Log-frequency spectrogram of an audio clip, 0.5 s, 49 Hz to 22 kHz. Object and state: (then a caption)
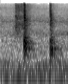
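Solid steel car body panel. Two light knocks on the steel body panel near the gutter of a 1995 Toyota Kijang give short, bright metallic taps with a brief ring. The panel is still solid metal with no body filler.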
